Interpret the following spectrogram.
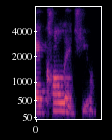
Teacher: the ED in the end will become a syllable with the L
